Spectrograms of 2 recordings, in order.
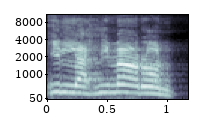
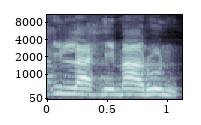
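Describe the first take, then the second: First: The last word ends with an 'an' sound. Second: The last word ends with an 'un' sound. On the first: The excepted word takes the accusative case. "Lebih roji" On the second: The excepted word follows as a substitute. "Tapi dia bolehkan ba badal"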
